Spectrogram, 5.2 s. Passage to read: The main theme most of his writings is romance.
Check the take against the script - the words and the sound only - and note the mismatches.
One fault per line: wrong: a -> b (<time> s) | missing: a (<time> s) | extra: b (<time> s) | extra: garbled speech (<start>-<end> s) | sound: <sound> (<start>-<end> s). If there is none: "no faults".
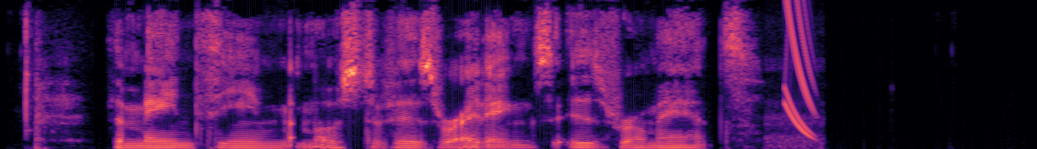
sound: chirp (3.9-4.1 s)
